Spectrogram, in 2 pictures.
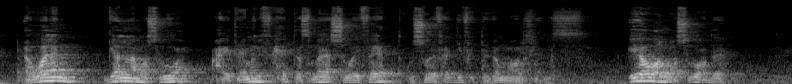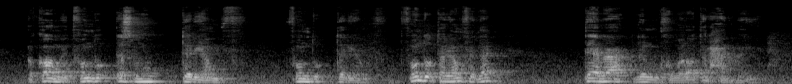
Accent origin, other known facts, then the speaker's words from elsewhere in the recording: Egypt; لكن في الاول وفي الاخر انا مواطن مصري، من حقي ان انا اقول رايي.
